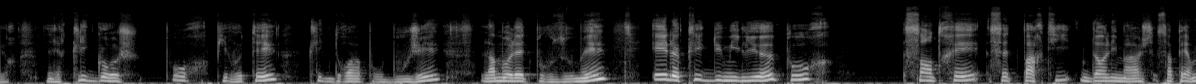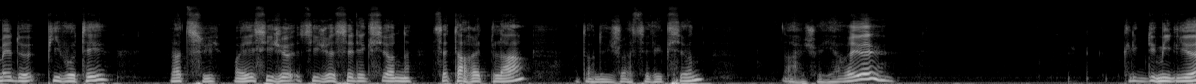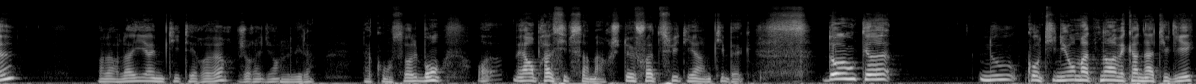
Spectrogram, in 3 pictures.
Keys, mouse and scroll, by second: 0.1 click, 0.6-2.7 drag, 2.8-4.4 right drag, 4.5 right click, 4.8-5.1 scroll up 1, 5.1-5.5 scroll down 1, 10.2 middle click, 11.2-13.2 drag, 16.5 click, 17.5 click, 18.6 click, 19.5 click, 20.5 click, 22.3 click, 23.0 middle click, 25.6 click, 26.9 click, 27.2 click, 28.4 click, 29.2 right click, 31.4 click, 32.2-34.5 drag.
